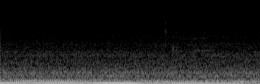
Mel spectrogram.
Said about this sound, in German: Ich bin jetzt noch kurz im Auto unterwegs, gleich zu Hause, aber genau das mache ich jetzt auch.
